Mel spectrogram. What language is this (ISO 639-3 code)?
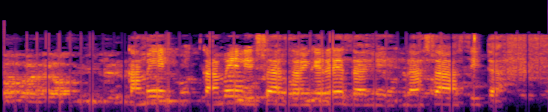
swa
